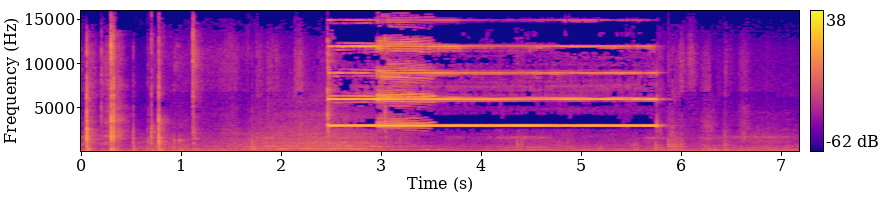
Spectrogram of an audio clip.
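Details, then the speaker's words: Growatt SPF 3000TL LVM 24 V all-in-one inverter in a van build, first connection to AC shore power: a single unbroken high-pitched beep of about three seconds, the default buzzer, which is silenced by holding down arrow and enter for about three seconds. "by the way that annoying beep that you get once you connect this unit the first time"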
